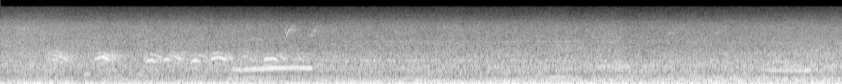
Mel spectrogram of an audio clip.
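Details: Two cats fighting, an enraged brown tabby-and-white against an outmatched brown tabby: warbling, wobbly cries early on, then sustained tonal yowls with quieter answering moans, all beneath heavy low-pitched background rumble.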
